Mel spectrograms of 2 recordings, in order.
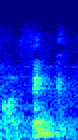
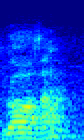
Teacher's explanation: Londoners, like British children in general, tend to front the articulation, that is, make them into F and V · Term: TH fronting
